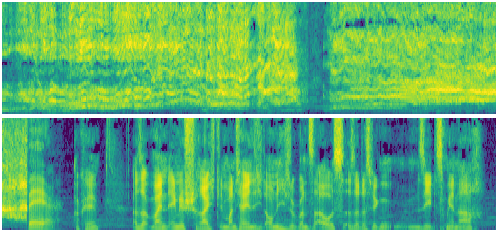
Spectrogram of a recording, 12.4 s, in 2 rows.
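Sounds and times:
wild boar grunting: 0:00.0 - 0:06.5
speech: 0:06.5 - 0:12.3.

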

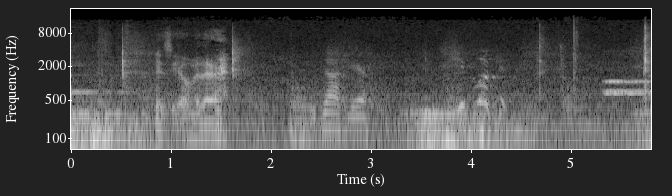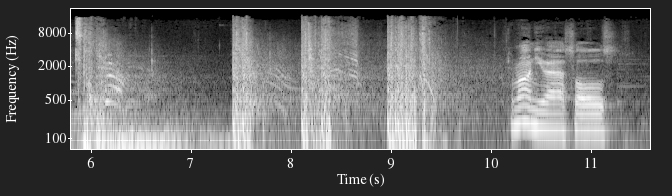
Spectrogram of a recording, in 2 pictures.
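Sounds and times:
speech: 0:00.9 - 0:04.5, 0:05.8 - 0:06.6, 0:10.2 - 0:11.3
video game gunfire: 0:07.4 - 0:09.7.

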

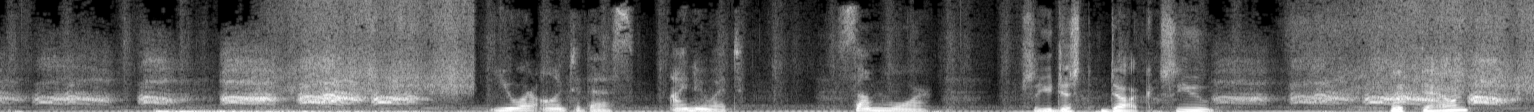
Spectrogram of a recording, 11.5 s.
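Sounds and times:
ravens cawing in a video game: 0:00.0 - 0:03.6, 0:08.6 - 0:11.4
low rumbling video game background: 0:00.0 - 0:11.1
speech: 0:03.7 - 0:05.7, 0:06.4 - 0:07.0, 0:07.7 - 0:09.3, 0:10.4 - 0:11.2.

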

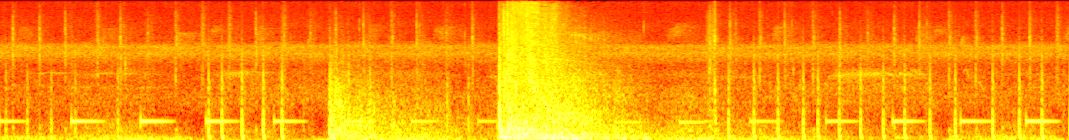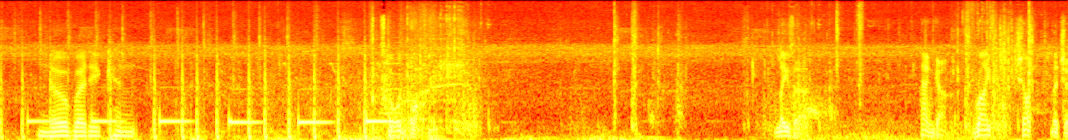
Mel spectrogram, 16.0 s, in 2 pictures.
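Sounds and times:
repeating electronic game beeps: 0:00.0 - 0:03.9, 0:04.5 - 0:11.3
sharp clicking game sounds: 0:00.0 - 0:11.3
shotgun blast in a video game: 0:02.5 - 0:05.4
speech: 0:08.4 - 0:09.2, 0:10.9 - 0:11.6, 0:13.8 - 0:14.2, 0:14.9 - 0:16.0.

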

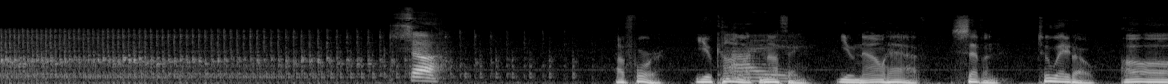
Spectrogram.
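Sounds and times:
wheel spinning in a computer game show video game: 0:00.0 - 0:06.1
speech: 0:04.1 - 0:04.5, 0:06.2 - 0:11.6.

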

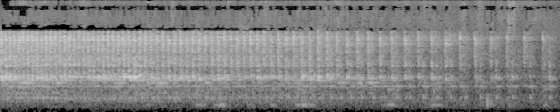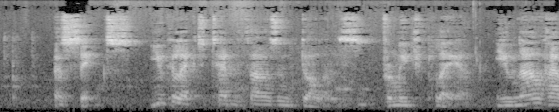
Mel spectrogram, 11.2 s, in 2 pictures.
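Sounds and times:
The Game of Life video game spinner wheel ratcheting clicks: 0:00.0 - 0:06.1
speech: 0:06.2 - 0:11.1.

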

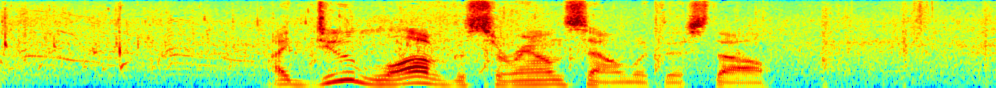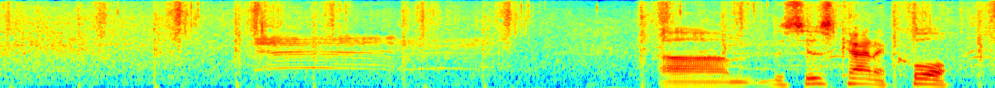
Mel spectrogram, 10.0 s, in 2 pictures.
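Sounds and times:
speech: 0:01.4 - 0:04.0, 0:08.3 - 0:09.9
sheep bleating: 0:06.2 - 0:07.6, 0:08.6 - 0:09.0.

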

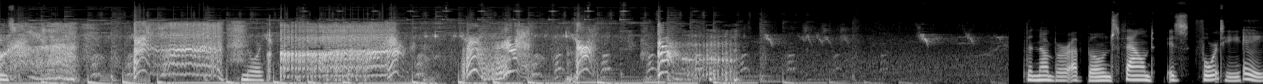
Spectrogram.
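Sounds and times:
speech: 0:00.0 - 0:00.6, 0:02.4 - 0:03.3, 0:10.3 - 0:12.6
cartoonish dog barking in a video game: 0:00.0 - 0:09.0.

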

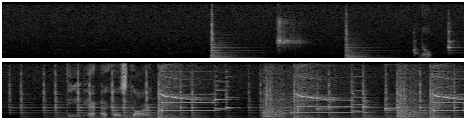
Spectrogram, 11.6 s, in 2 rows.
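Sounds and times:
video game drum sounds: 0:02.6 - 0:03.3, 0:04.3 - 0:04.8, 0:05.6 - 0:11.5
speech: 0:05.2 - 0:05.5, 0:06.6 - 0:08.0.

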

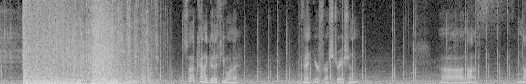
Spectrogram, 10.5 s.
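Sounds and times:
door being smashed in a video game: 0:00.5 - 0:03.4
speech: 0:03.8 - 0:04.9, 0:06.1 - 0:07.3, 0:08.8 - 0:09.7, 0:10.3 - 0:10.5.

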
